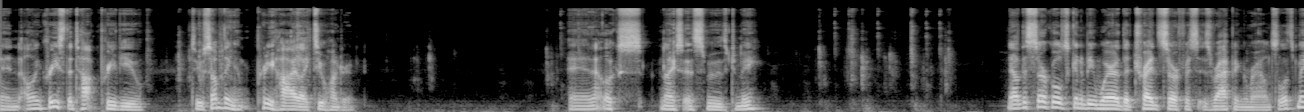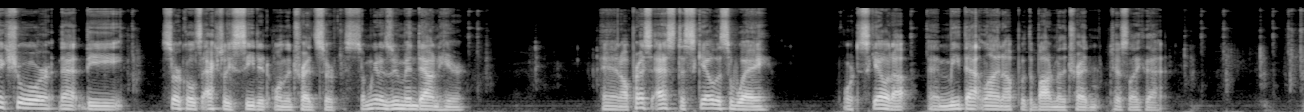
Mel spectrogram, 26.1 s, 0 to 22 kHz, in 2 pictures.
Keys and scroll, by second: 1.7 2, 1.9 0, 2.9 Return, 4.1 Tab, 15.6 z, 19.5 s.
